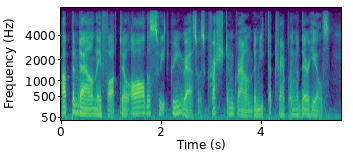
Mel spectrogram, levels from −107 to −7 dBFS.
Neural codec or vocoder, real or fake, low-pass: codec, 16 kHz, 2 kbps, FreqCodec, larger model; fake; 7.2 kHz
